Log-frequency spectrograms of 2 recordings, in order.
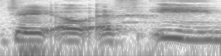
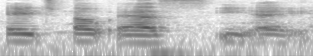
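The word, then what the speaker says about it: José: Like Jose is Jose, not Hosea or whatever.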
